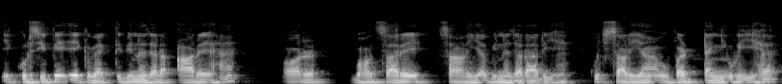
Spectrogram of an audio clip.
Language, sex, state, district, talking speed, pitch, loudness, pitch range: Hindi, male, Jharkhand, Deoghar, 185 wpm, 100 Hz, -16 LUFS, 95-105 Hz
